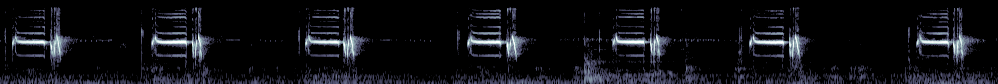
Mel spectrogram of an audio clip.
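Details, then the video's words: A red-headed prinia repeats a short, high, buzzy phrase about every one and a half seconds, each burst a quick rattling trill; nothing else is heard. "prenjak kepala merah gacor suara ngalun"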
